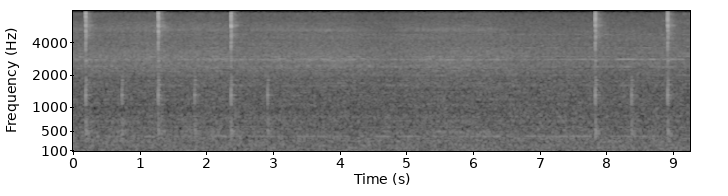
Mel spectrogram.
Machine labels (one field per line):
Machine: valve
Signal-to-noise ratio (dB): 0 dB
